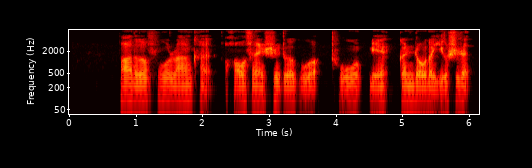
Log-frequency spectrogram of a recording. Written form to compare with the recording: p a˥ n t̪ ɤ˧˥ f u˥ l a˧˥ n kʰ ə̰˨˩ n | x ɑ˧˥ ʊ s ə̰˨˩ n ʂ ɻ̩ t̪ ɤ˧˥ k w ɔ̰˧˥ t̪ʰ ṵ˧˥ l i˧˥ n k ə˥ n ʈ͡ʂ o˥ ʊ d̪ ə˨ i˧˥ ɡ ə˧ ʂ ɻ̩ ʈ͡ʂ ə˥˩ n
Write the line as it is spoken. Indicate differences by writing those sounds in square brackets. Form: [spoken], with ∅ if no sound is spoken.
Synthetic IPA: p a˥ [∅] t̪ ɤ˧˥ f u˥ l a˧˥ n kʰ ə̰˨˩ n | x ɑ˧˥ ʊ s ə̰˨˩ n ʂ ɻ̩ t̪ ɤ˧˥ k w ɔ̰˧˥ t̪ʰ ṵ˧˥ l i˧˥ n k ə˥ n ʈ͡ʂ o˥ ʊ d̪ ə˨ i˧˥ ɡ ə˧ ʂ ɻ̩ ʈ͡ʂ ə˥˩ n

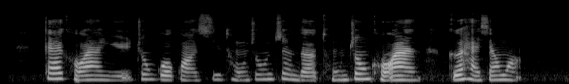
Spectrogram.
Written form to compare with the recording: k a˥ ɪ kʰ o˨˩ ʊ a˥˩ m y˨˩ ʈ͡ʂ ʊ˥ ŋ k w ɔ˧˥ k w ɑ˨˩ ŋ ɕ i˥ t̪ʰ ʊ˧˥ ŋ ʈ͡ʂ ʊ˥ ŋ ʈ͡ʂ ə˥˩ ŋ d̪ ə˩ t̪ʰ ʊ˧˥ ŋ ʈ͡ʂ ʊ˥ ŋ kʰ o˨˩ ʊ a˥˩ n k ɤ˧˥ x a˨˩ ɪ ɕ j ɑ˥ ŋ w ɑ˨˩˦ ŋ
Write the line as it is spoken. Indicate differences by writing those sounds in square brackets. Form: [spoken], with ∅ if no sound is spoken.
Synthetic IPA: k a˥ ɪ kʰ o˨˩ ʊ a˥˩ [n] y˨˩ ʈ͡ʂ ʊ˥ ŋ k w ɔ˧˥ k w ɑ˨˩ ŋ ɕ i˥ t̪ʰ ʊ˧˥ ŋ ʈ͡ʂ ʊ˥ ŋ ʈ͡ʂ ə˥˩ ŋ d̪ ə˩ t̪ʰ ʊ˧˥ ŋ ʈ͡ʂ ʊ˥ ŋ kʰ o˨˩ ʊ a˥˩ n k ɤ˧˥ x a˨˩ ɪ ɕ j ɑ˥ ŋ w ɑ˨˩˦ ŋ

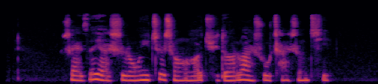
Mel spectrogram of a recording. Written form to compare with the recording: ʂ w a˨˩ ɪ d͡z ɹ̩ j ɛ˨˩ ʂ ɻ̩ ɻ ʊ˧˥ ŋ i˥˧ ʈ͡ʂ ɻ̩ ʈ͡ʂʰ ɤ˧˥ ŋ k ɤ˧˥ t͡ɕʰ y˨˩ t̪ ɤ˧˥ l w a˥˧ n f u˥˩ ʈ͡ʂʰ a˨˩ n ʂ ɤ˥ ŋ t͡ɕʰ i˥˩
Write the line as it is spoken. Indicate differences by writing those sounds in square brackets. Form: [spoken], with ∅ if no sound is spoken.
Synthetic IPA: ʂ w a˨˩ ɪ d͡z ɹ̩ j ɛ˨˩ ʂ ɻ̩ ɻ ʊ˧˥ ŋ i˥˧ ʈ͡ʂ ɻ̩ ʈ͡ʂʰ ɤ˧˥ ŋ [x] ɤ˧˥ t͡ɕʰ y˨˩ t̪ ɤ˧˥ l w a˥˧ n [ʂ] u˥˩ ʈ͡ʂʰ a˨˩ n ʂ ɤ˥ ŋ t͡ɕʰ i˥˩

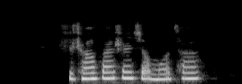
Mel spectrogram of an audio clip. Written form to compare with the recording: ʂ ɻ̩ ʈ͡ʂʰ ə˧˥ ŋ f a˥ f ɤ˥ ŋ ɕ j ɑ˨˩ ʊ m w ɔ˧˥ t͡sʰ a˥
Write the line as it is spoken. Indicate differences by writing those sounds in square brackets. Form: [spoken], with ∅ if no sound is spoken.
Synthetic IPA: ʂ ɻ̩ ʈ͡ʂʰ [ɑ˧˥] ŋ f a˥ [ʂ] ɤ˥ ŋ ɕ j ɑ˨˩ ʊ m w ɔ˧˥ t͡sʰ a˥

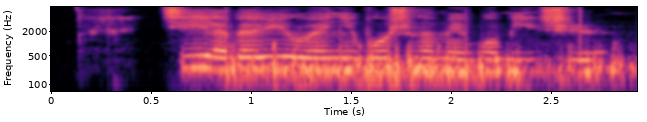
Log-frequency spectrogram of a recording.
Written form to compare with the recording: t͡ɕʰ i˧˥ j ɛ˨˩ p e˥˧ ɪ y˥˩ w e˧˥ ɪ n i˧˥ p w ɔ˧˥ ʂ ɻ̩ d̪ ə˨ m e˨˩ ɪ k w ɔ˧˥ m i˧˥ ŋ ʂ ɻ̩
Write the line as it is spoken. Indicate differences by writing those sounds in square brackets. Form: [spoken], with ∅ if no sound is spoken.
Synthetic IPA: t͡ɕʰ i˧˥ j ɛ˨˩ p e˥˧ ɪ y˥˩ w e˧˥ ɪ n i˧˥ p w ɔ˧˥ ʂ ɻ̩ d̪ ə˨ m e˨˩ ɪ k w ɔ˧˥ m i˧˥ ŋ ʂ ɻ̩

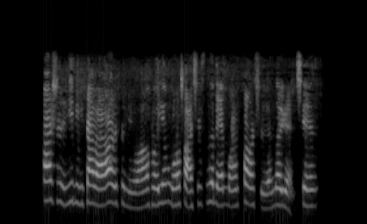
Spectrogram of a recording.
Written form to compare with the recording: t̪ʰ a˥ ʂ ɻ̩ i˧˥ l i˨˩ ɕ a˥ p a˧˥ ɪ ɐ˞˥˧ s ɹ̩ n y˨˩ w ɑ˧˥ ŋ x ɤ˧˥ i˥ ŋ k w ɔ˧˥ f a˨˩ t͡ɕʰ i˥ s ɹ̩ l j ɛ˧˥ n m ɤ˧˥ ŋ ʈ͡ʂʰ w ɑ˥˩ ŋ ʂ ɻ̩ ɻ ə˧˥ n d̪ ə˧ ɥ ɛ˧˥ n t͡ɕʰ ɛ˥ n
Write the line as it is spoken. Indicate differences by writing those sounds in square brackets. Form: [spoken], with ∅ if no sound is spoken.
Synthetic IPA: t̪ʰ a˥ ʂ ɻ̩ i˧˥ l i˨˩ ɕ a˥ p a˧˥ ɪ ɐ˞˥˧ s ɹ̩ n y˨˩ w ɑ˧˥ ŋ x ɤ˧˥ i˥ ŋ k w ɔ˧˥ f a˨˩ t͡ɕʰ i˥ s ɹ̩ l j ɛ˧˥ n m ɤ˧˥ ŋ ʈ͡ʂʰ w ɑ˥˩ ŋ ʂ ɻ̩ ɻ ə˧˥ n d̪ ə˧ ɥ [ɛ˨˩] n t͡ɕʰ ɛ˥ n

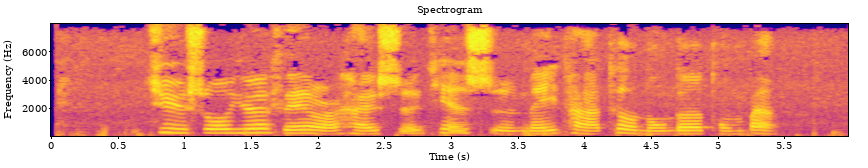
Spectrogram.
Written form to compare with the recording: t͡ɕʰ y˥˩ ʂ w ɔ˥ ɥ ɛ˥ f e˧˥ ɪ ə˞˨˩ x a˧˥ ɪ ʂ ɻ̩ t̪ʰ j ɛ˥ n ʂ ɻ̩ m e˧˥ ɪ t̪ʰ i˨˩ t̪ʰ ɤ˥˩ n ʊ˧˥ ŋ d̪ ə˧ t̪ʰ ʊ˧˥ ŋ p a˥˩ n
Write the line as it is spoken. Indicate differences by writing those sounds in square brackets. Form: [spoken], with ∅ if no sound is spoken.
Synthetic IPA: [t͡ɕ] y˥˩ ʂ w ɔ˥ ɥ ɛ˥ f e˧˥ ɪ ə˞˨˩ x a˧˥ ɪ ʂ ɻ̩ t̪ʰ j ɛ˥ n ʂ ɻ̩ m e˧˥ ɪ t̪ʰ [a˨˩] t̪ʰ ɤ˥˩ n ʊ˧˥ ŋ d̪ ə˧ t̪ʰ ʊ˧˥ ŋ p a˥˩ n

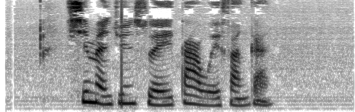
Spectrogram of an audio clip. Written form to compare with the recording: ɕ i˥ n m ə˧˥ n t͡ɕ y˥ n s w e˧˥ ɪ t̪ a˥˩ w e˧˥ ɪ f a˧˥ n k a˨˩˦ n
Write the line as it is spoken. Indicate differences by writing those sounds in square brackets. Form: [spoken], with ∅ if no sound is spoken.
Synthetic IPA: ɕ i˥ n m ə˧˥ n t͡ɕ y˥ n s w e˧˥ ɪ t̪ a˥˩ w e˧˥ ɪ f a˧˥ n k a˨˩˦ n

